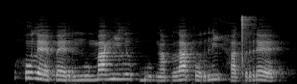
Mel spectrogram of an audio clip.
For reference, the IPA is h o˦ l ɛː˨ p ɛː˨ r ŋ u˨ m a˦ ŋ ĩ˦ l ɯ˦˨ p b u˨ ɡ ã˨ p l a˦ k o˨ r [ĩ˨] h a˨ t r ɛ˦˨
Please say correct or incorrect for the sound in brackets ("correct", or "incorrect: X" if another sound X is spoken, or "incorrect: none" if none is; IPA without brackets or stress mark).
incorrect: ĩ˦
